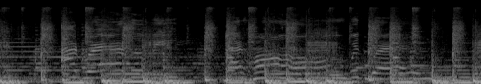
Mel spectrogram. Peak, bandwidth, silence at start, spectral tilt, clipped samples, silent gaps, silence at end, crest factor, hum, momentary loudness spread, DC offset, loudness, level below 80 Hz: -20 dBFS; 16 kHz; 0 s; -5 dB/octave; under 0.1%; none; 0 s; 12 dB; none; 4 LU; under 0.1%; -33 LUFS; -40 dBFS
